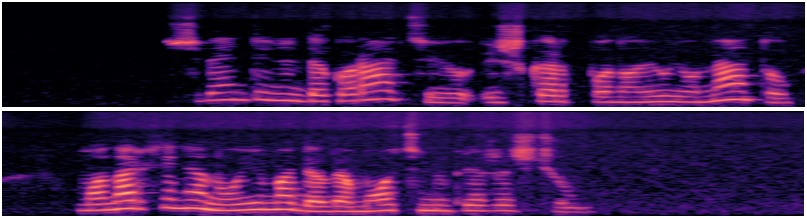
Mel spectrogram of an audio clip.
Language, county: Lithuanian, Vilnius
